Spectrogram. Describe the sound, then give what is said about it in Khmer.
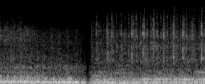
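Classic cars race at a county fair in Adams County, Pennsylvania. A loud, sustained roar of engines dips briefly midway, then returns as a rougher, revving drone. “នេះជាការប្រណាំងរថយន្តបុរាណនៅកន្លែងតាំងពីពណ៌មួយនៃស្រុក Adams រដ្ឋ Pennsylvania”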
